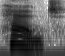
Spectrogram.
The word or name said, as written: hedge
